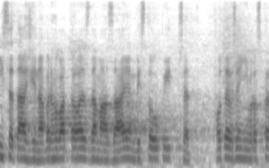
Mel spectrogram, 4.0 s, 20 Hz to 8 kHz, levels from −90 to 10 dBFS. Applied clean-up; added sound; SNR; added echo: none; none; none; none.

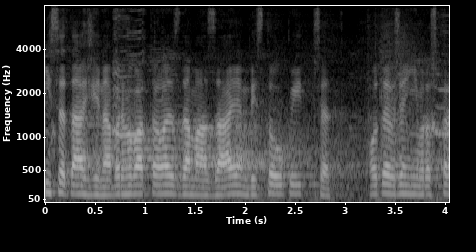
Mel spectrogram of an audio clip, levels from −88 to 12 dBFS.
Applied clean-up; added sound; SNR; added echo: none; Chicken, rooster; 15 dB; none.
